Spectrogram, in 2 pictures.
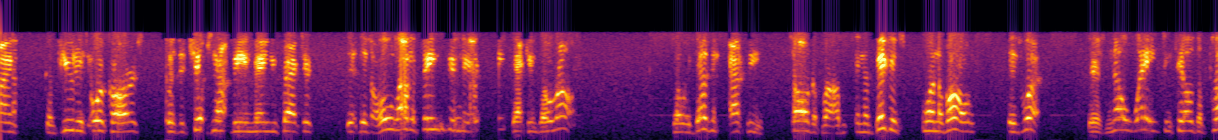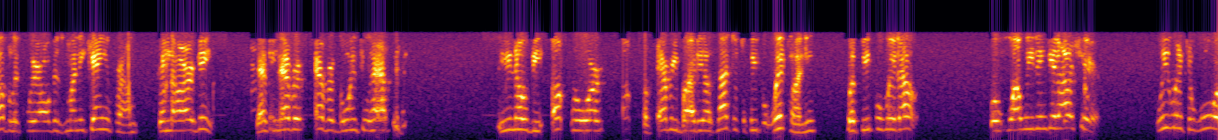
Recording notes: TNTSuperfantastic Conference Call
